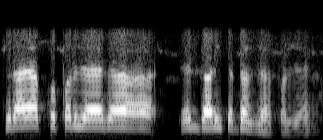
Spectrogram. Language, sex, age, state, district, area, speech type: Urdu, male, 18-30, Bihar, Purnia, rural, conversation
